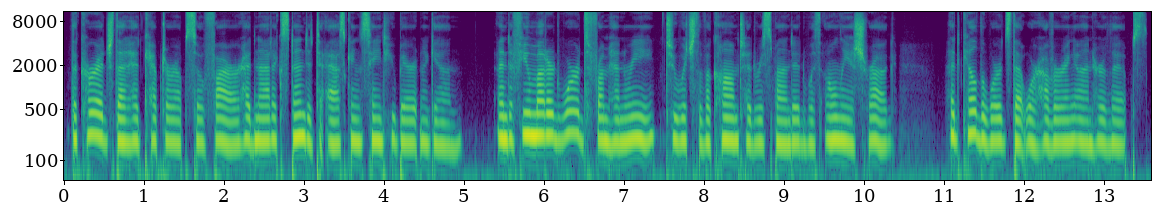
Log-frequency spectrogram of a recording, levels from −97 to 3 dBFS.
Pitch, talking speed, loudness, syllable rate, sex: 185 Hz, 195 wpm, -17 LUFS, 5.2 syllables/s, female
